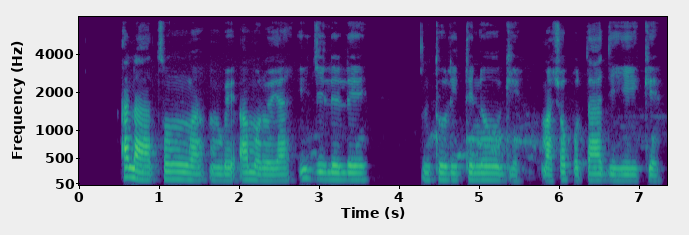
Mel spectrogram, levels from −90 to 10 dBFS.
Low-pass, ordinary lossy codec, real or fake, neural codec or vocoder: 7.2 kHz; none; real; none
